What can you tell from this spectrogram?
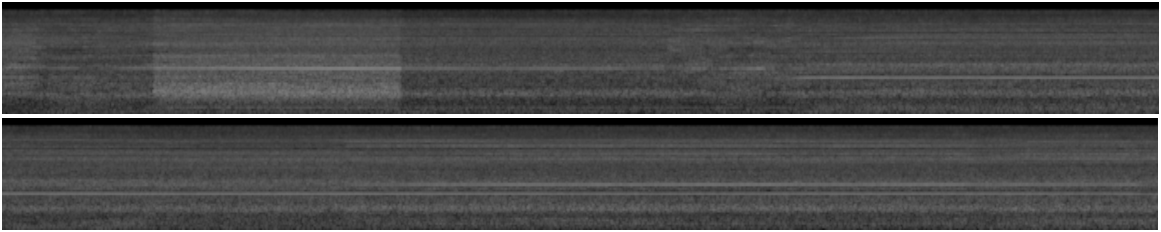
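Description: Embossing heat gun blowing steadily with a thin fan whine, melting embossing powder on a card panel. It is louder for a few seconds near the start, and the whine shifts lower about ten seconds in.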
